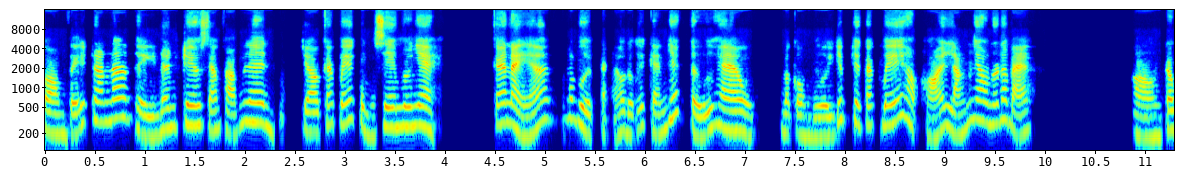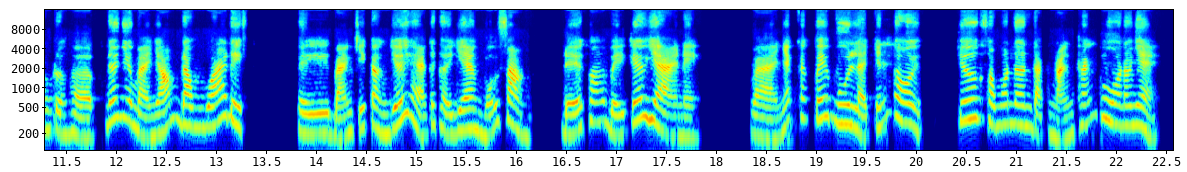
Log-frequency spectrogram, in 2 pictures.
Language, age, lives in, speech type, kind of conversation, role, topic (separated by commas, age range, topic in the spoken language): Vietnamese, 20-24, Vietnam, read, expert-assistant, expert, Làm thế nào tổ chức buổi vừa học vừa chơi cho trẻ em về chủ đề tiến hóa?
